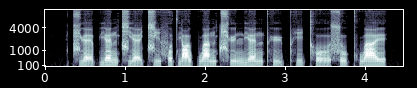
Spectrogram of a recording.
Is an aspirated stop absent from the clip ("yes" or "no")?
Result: no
